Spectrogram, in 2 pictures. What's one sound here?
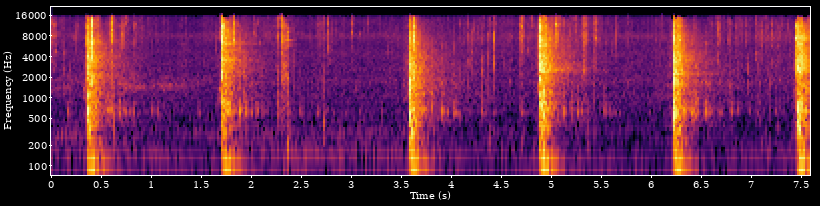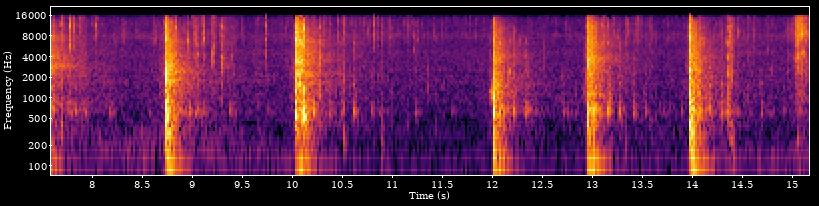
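A machete chops into a tree trunk with sharp, regular thuds.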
